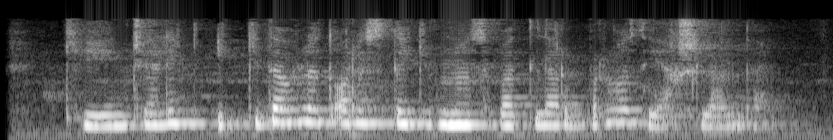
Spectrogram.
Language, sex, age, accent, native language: Uzbek, female, 18-24, Samarqand, Uzbek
